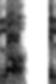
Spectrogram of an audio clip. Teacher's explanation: ল উচ্চারণ করার সময় জীবের পিছনটা কিন্তু লাগে না ডগাটা গিয়ে তখন দাঁতের মূলে লাগে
